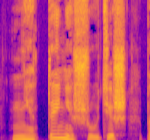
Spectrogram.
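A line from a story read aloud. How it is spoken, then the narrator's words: Muttering. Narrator (Russian): пробормотал Илай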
